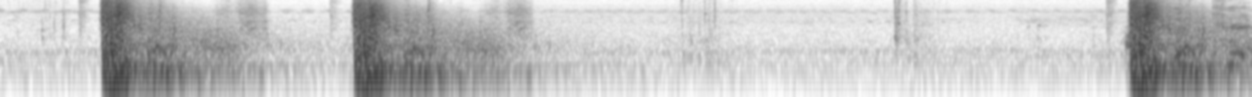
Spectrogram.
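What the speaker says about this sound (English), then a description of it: "Pull off a few shots if you like, get a feel for it" Pistol shots in Assassin's Creed: Black Flag: three loud, sharp reports spaced a second or more apart, each with a short ringing tail, plus a couple of faint clicks between them, no talk.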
